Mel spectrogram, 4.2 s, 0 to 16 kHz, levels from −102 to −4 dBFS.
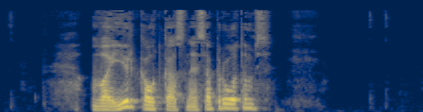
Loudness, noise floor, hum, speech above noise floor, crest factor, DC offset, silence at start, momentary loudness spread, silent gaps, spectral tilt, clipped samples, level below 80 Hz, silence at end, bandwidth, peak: -24 LUFS; -85 dBFS; none; 62 dB; 20 dB; under 0.1%; 0.9 s; 12 LU; none; -7 dB/octave; under 0.1%; -58 dBFS; 1.6 s; 11.5 kHz; -8 dBFS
